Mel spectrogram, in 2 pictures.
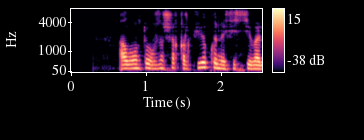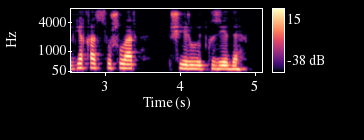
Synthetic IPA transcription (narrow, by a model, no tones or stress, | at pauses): ɑ̰lˠwo̞nt̪ʰo̞ʁəzənʃəqʰəɾqʲʰʏjekʲʰʏnɪfʲe̞sʲt̪ijvalʲɡʲe̞qʰɑt̪əsuʃəlˠɑɾ | ʃe̞ɾuwɵt̪kʲɪze̞d̪ɪ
